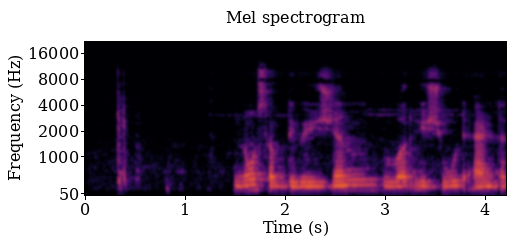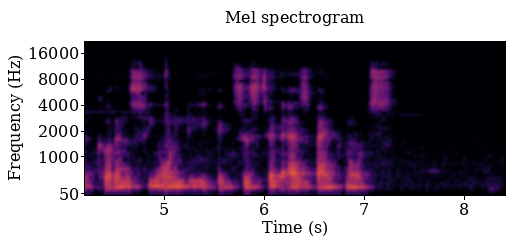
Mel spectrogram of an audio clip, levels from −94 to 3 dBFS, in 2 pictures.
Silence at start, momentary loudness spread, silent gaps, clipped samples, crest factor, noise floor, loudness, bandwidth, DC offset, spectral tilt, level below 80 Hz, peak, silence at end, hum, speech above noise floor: 0.3 s; 10 LU; none; under 0.1%; 18 dB; -79 dBFS; -39 LUFS; 13 kHz; under 0.1%; -3.5 dB/octave; -88 dBFS; -22 dBFS; 1.15 s; none; 41 dB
